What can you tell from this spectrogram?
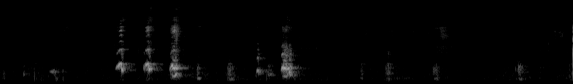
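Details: Two American Staffordshire Terrier puppies, Gina and Zeus, give short, high, whining yelps in quick bursts. Four sharp yips cluster near the start, then softer scattered whimpers follow against a quiet indoor background.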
